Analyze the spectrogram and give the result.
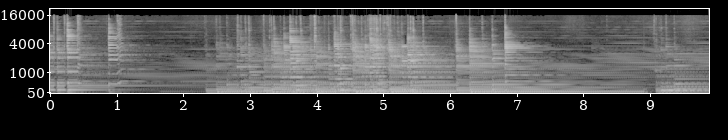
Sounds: Musical instrument, Acoustic guitar, Plucked string instrument, Music, Strum, Guitar

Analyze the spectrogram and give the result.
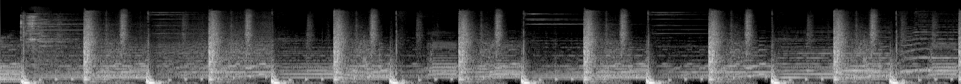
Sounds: Electronica, Music

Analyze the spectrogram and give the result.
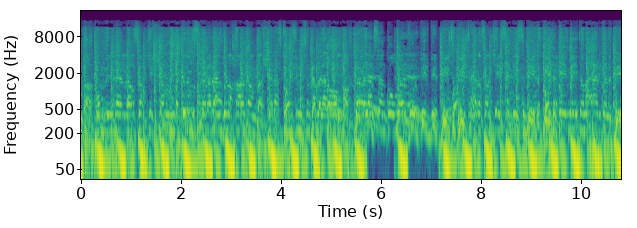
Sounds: Music

